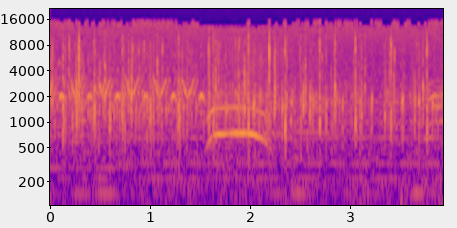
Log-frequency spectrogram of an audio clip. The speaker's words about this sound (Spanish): Fíjense allá a lo que es el aplauso a todas las pilotas.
